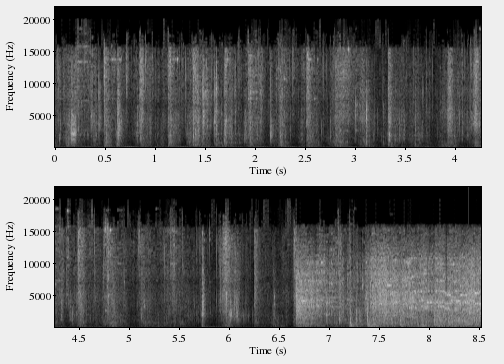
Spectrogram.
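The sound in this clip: Window glass smashed to break into a house that has a steel door: many loud, sharp crashing hits in rapid succession, then a louder, sustained rush of noise at the end.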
